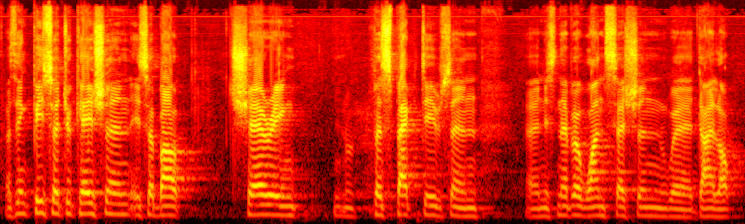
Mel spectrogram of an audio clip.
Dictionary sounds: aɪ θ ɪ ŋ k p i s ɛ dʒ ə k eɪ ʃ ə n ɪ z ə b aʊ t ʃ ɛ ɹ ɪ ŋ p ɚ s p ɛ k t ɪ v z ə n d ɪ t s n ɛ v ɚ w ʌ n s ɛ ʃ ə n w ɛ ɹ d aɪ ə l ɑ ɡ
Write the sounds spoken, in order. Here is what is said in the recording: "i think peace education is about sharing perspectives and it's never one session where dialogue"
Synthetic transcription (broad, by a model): aɪ θ ɪ ŋ k p i s ɛ dʒ ə k eɪ ʃ ə n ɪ s ə b aʊ t ʃ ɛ ɹ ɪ ŋ p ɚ s p ɛ k t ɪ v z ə n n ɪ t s n ɛ v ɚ w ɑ n s ɛ ʃ ə n w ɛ d aɪ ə l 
